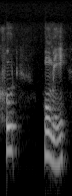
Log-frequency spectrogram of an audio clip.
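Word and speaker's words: Koot Hoomi: So Master Katumi or Kut Humi is how you say it, or Kut Humi also known simply as KH, was one of the original ascended masters of Theosophy.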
